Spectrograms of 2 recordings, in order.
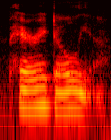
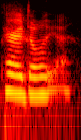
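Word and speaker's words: pareidolia: up pronunc pronunciation yeah peridolia not paranoia that's different paradolia I I have that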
